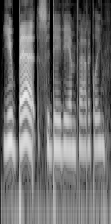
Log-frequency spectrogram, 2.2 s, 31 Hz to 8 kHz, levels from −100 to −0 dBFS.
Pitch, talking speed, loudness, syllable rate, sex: 205 Hz, 135 wpm, -19 LUFS, 5.2 syllables/s, female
